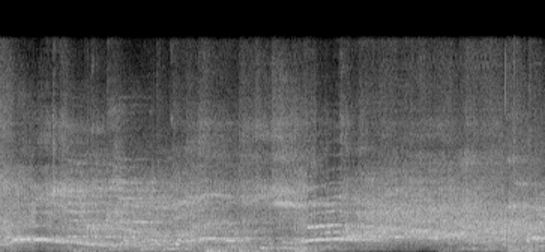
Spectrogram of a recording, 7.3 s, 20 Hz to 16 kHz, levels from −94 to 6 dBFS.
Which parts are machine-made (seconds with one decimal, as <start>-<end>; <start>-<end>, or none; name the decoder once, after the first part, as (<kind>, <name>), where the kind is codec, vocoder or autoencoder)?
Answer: 0.0-0.9 (autoencoder, DAC-VAE); 2.3-6.7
